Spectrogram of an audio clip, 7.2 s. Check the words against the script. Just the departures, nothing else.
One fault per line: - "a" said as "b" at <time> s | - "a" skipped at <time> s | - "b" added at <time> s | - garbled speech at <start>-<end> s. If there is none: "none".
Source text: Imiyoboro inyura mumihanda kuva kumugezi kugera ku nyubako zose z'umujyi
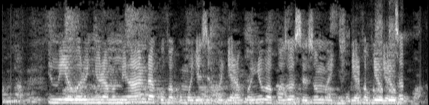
- garbled speech at 5.8-6.7 s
